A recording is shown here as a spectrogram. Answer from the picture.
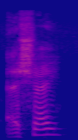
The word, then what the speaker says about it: eshay: Pronounced essay. Like essay, but was sounds so eshay.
